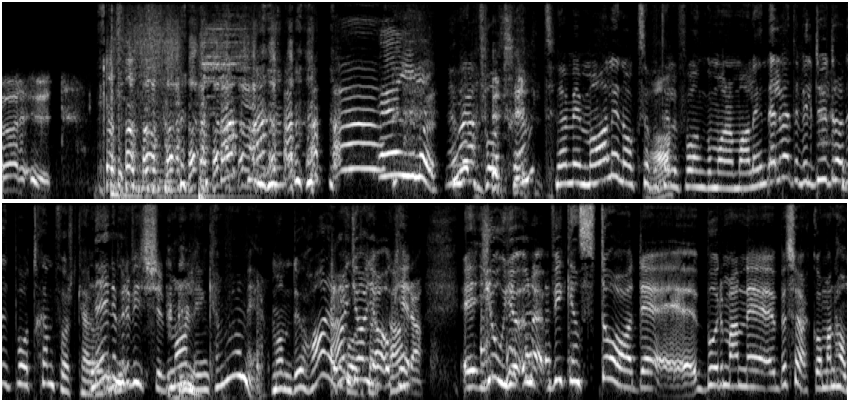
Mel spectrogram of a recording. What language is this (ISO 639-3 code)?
swe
